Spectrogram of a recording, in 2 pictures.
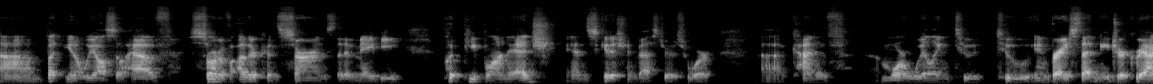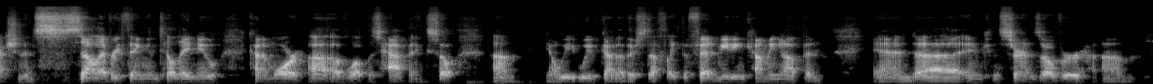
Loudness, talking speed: -22 LUFS, 180 wpm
